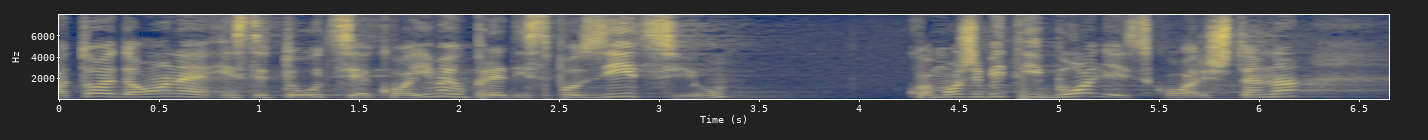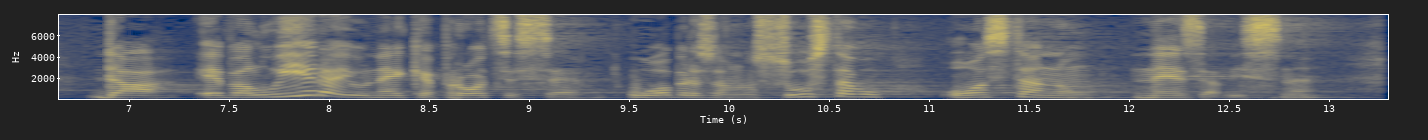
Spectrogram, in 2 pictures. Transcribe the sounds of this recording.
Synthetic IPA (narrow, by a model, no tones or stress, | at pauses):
at̪o̞je̞d̪ao̞ne̞ʔinst̪it̪uːt̪sije̞ko̞jeimajupɾe̞d̪ispo̞zit̪sḭju | ko̞jamo̞ʒe̞bit̪iːbo̞ʎe̞isko̞ɾiʃt̪e̞na | d̪ae̞ʋaluiːɾajune̞ke̞pɾo̞t̪se̞se̞uo̞bɾazo̞ʋno̞msuːst̪aʋu | o̞st̪anune̞za̰ʋḭsnḛ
